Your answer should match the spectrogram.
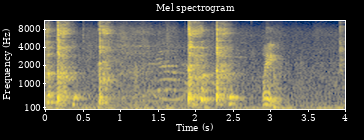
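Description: A woman coughing several times in short, sharp bursts into her fist.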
